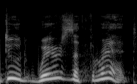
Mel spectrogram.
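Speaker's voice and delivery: high, drawn-out challenge; incredulous challenge. Retold or imitated. Officer challenges cop three weeks later, incredulous question. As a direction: stretch the question out in disbelief.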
